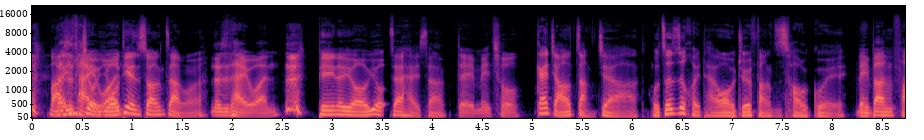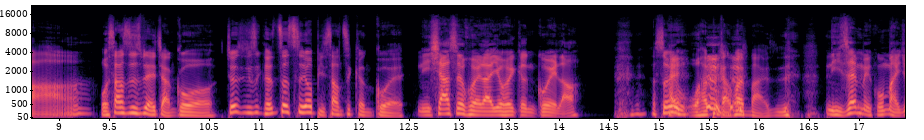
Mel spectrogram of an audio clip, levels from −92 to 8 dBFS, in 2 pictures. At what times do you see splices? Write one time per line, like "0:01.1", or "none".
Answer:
0:03.6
